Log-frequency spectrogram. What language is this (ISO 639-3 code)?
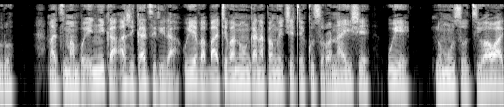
sna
